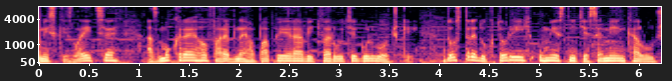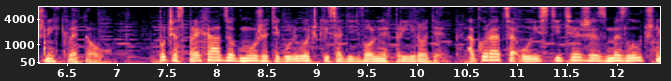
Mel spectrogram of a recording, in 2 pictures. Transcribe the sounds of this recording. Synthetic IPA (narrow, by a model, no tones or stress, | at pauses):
miskizlɛjcɛ | a̰zmɔkɾɛːɦɔfaɾɛbnɛːɦɔpapɪɛɾaʋit̪ʋaɾujcɛɡuʎuʋɔt͡ʃkḭd̪ɔst̪ɾɛd̪ukt̪ɔɾiːɣumɪɛsɲicɛsɛmɪɛŋkaluːt͡ʃnixkʋɛt̪ɔ̰ʊ | pɔt͡ʃaspɾɛxaːd͡zɔɡmʊɔʒɛcɛɡuʎuʋɔt͡ʃkisaɟiɟʋɔʎɲɛfpɾiːɾɔɟɛ̰ʔa̰kuɾaːt̪sa̰ʔujiscicɛʒɛzmɛzluːt͡ʃni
